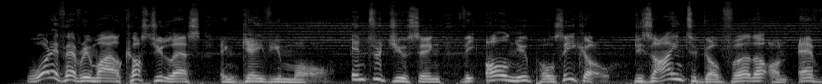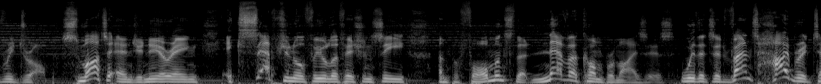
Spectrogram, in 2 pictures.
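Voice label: Eco Ad with music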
